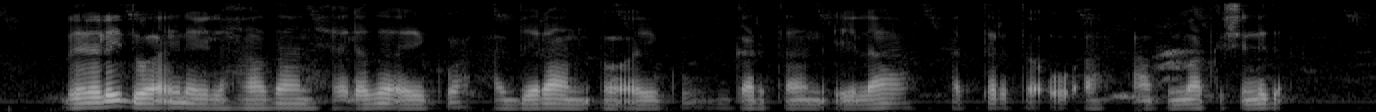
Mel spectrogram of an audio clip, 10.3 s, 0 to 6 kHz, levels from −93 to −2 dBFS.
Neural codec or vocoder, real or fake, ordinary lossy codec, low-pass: none; real; none; 5.4 kHz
